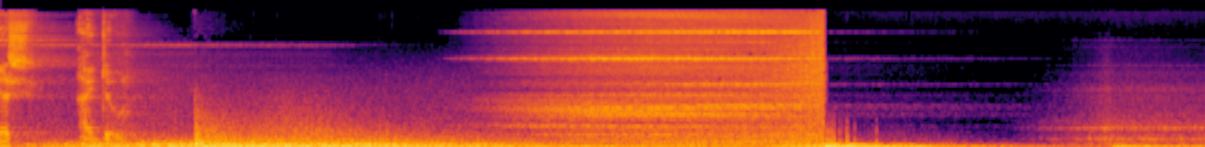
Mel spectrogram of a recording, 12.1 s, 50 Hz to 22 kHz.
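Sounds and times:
steady whining tones: 0:00.0 - 0:08.3
deep low rumble: 0:00.0 - 0:12.0
high-pitched screeching wash: 0:04.4 - 0:08.3.

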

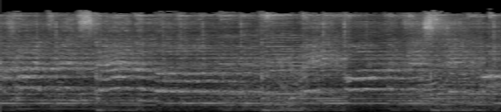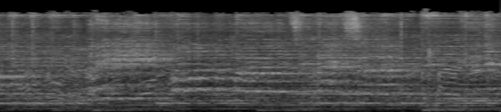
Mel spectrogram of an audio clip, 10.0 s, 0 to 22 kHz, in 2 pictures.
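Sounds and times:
choir singing with rock band: 0:00.0 - 0:10.0.

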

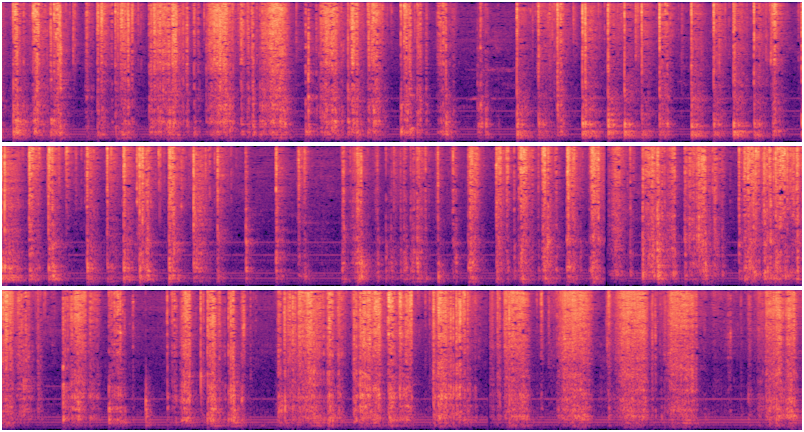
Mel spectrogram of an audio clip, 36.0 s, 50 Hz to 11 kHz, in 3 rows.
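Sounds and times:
spoon scraping frost: 0:00.0 - 0:36.0.

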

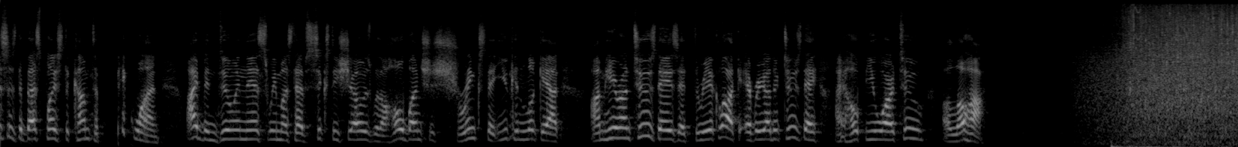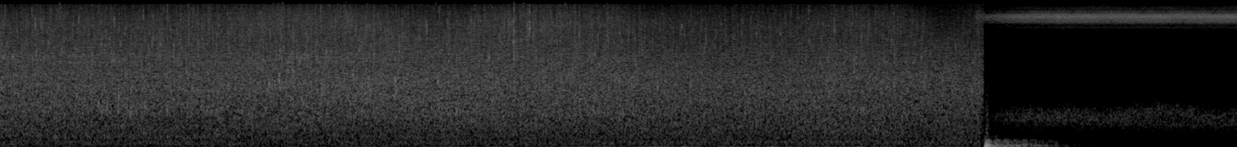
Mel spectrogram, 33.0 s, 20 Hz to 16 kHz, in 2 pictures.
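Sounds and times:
deep boom: 0:29.6 - 0:30.6.

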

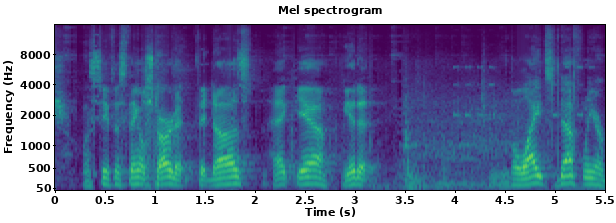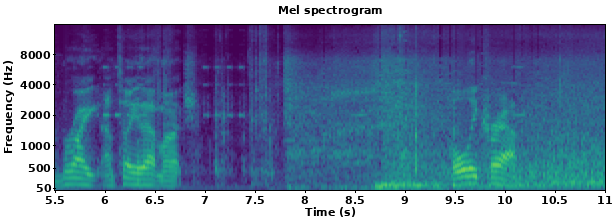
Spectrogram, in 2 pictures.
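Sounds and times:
van engine cranking and starting: 0:07.2 - 0:11.0.

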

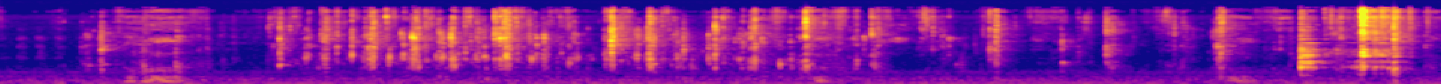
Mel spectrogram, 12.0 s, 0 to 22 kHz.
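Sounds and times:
dog chewing and biting meat: 0:00.3 - 0:10.8.

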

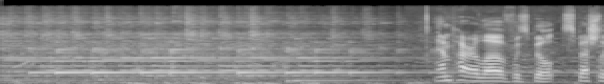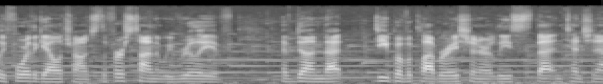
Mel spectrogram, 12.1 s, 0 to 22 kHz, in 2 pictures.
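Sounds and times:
bronze gongs struck by mallets: 0:00.0 - 0:12.0.

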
